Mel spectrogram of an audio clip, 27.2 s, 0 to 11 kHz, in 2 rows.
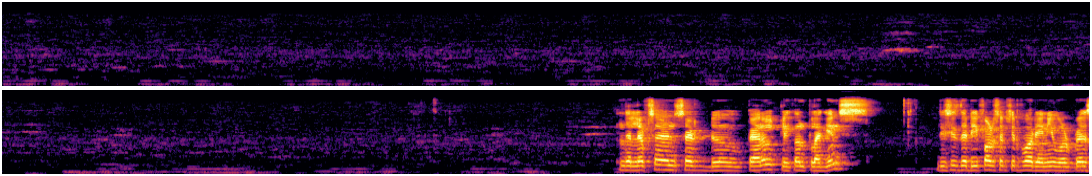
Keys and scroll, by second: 8.2 Return, 8.6-16.1 typing.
